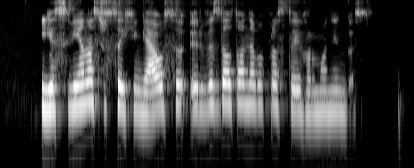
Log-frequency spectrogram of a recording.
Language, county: Lithuanian, Vilnius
